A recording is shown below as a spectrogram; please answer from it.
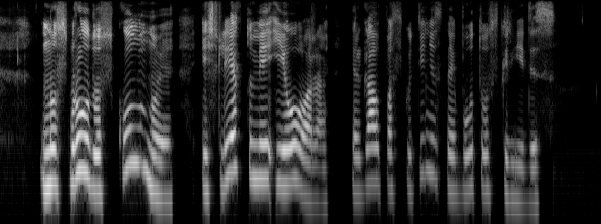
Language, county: Lithuanian, Utena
